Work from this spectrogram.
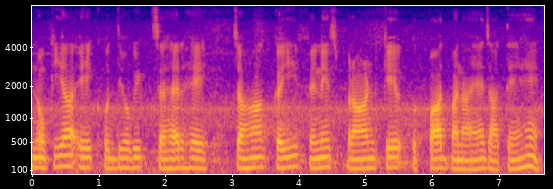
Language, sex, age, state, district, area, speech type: Hindi, male, 30-45, Madhya Pradesh, Harda, urban, read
